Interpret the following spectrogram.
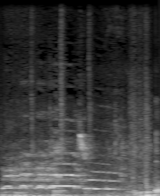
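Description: Rooster crowing: one long crow lasting about a second and a half, falling in pitch at the end.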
